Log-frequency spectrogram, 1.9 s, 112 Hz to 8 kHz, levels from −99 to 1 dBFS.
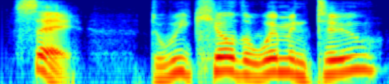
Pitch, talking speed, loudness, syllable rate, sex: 180 Hz, 215 wpm, -17 LUFS, 5.2 syllables/s, male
